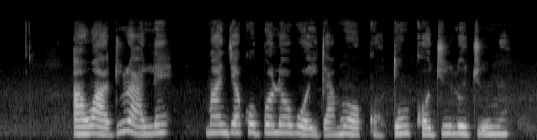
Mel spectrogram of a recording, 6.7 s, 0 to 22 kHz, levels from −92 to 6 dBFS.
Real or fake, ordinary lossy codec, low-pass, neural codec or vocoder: real; none; none; none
